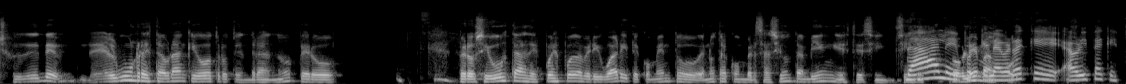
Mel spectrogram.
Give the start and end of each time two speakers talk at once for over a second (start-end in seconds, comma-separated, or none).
8.9-10.3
